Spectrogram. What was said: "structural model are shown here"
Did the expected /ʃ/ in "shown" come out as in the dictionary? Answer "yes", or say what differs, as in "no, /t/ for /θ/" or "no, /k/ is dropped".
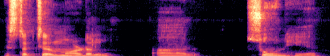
no, /s/ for /ʃ/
